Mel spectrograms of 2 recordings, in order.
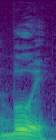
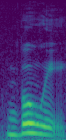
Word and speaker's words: Bowie: And tell me your last name before I mispronounce it. Bowie. Bowie.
